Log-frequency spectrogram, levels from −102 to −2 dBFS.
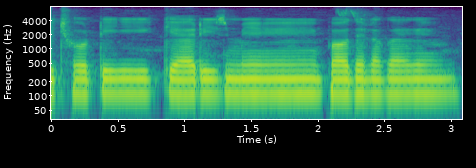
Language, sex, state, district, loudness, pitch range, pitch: Hindi, male, Maharashtra, Washim, -18 LUFS, 110-115 Hz, 115 Hz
